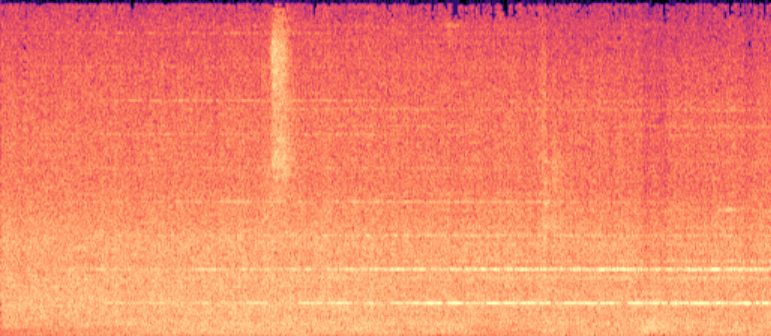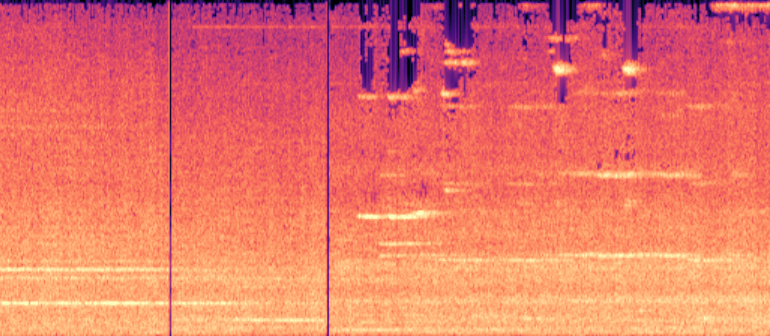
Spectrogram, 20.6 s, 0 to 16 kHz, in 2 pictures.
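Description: E3 series 2000 Tsubasa and E2 series Yamabiko shinkansen trains pulling out along the platform after being uncoupled: steady running noise of the trains. A high steady tone holds for several seconds in the first half.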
